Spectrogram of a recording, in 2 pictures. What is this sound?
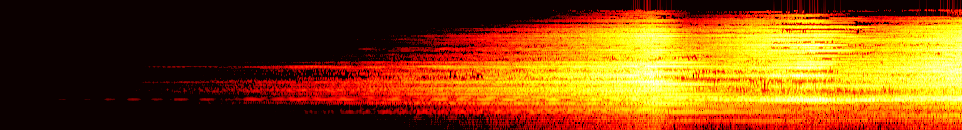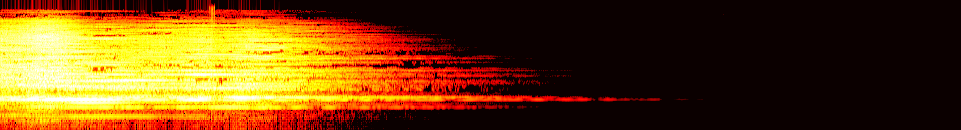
Metallic Fragment
A resonant metallic shard generated and edited in Kontakt and Peak.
